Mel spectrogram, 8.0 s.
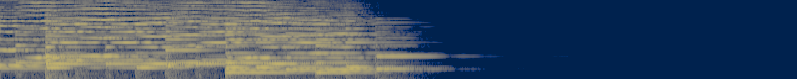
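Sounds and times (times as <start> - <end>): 
slow melody in thirds: 0.0 - 4.6.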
